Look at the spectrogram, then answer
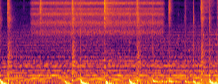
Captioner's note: hissing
